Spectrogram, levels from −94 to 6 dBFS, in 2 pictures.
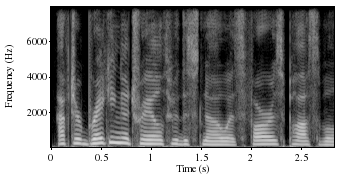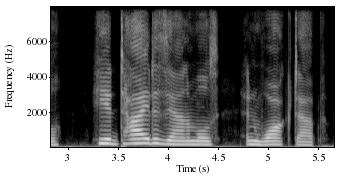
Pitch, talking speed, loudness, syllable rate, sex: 210 Hz, 200 wpm, -19 LUFS, 5.2 syllables/s, female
